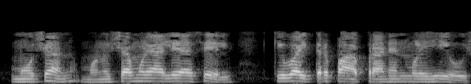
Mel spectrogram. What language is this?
Marathi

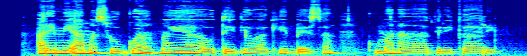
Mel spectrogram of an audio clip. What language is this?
Kikuyu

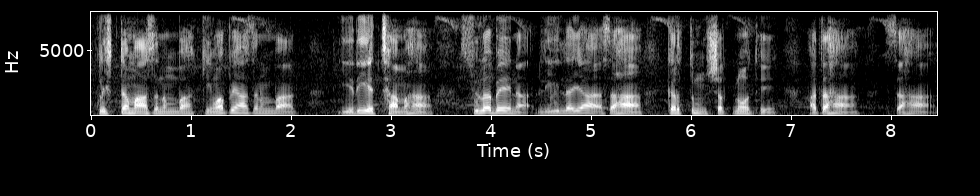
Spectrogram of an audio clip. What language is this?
Sanskrit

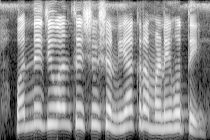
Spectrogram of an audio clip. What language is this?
Marathi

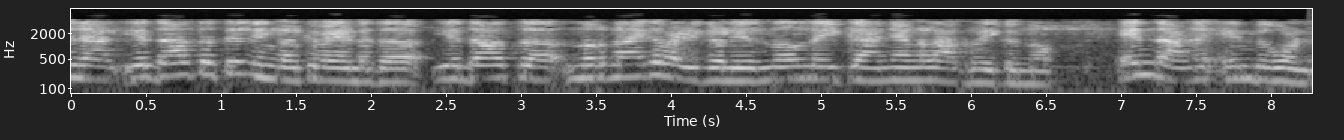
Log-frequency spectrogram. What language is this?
Malayalam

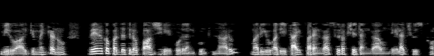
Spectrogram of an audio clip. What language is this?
Telugu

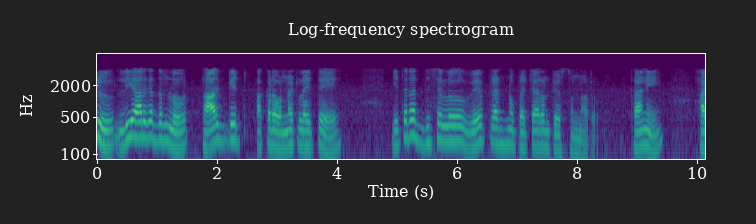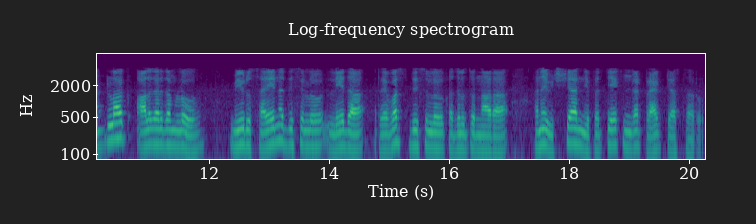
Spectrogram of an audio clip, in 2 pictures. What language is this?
Telugu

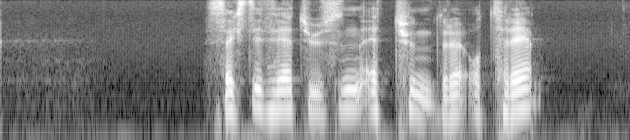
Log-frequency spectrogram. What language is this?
Norwegian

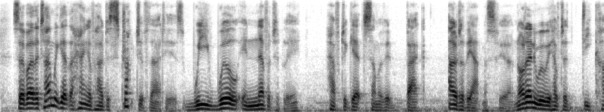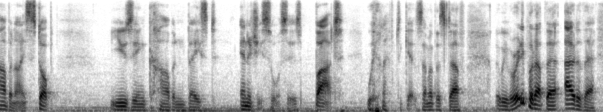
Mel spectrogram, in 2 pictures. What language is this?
English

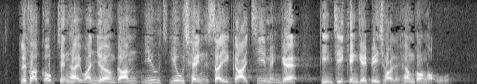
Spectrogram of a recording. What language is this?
Cantonese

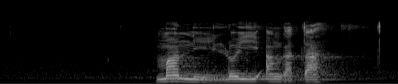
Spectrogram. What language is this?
Tsonga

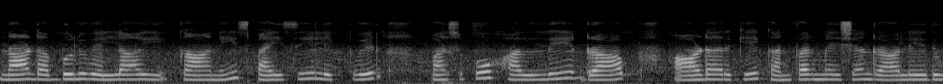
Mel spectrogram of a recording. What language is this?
Telugu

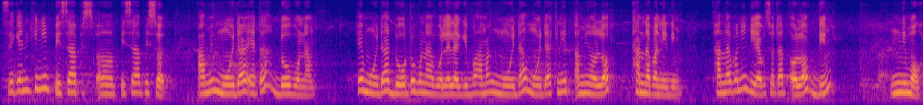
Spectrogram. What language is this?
Assamese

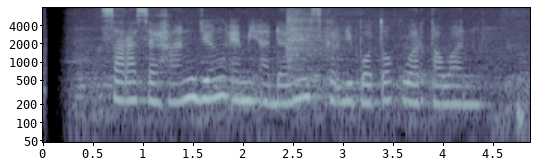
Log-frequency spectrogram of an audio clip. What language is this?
Sundanese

